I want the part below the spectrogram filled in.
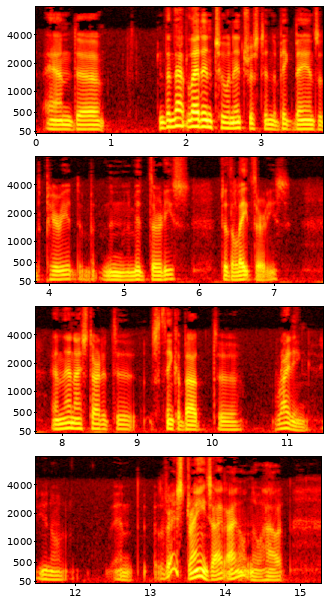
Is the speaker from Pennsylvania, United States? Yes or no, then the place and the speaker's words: yes; Aliquippa, Pennsylvania, United States; I played in many, around my hometown in Aliquippa.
